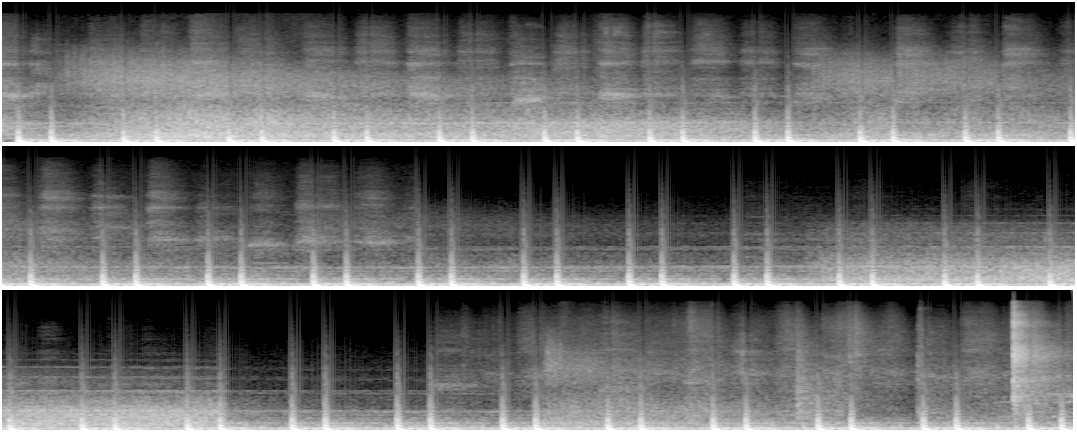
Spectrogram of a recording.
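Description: Heartbeat sound effect: steady double thumps, a pair a little over a second apart, over a continuous low droning hum.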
